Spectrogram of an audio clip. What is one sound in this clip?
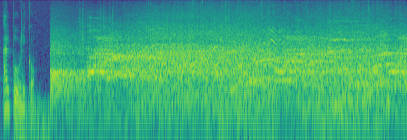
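A young woman speaks with animation through a loudspeaker.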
